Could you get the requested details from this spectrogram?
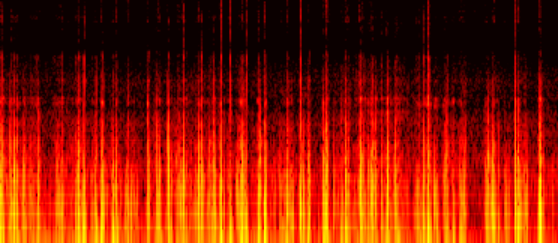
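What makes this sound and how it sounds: A fingertip scratches the white plastic teeth of a closed, solid, clear acrylic dental model. The result is a dense run of short, dry scratching and clicking ticks, heavy in low thumps with only faint bright edges, each dying away almost at once.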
